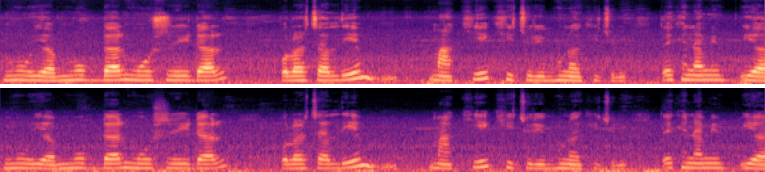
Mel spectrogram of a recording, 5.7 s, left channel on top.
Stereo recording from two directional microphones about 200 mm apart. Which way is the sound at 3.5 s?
45° left (ahead or behind).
